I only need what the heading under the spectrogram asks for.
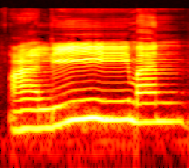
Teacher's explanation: Li panjang dua ketukan karena ada ya mati diawali dengan kasrah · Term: mad asli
